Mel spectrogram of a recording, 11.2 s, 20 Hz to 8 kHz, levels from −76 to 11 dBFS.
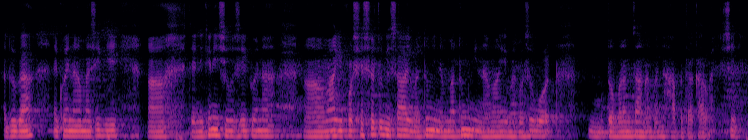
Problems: background conversations at intervals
